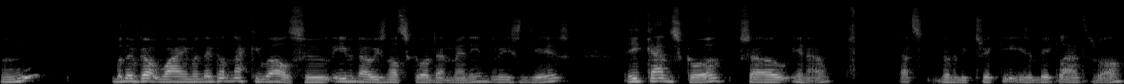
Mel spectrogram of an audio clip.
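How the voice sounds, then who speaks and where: A somewhat breathy male voice, dark and mellow in tone, with fairly even intonation. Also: medium pitch for a man, moderate pace. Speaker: gaming streamer. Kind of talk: live gameplay commentary. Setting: home livestream. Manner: laid-back.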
